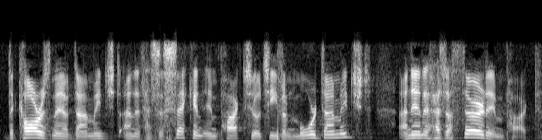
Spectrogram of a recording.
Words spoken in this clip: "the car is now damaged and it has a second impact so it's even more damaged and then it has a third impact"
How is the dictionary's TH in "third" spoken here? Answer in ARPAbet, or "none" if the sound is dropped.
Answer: TH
